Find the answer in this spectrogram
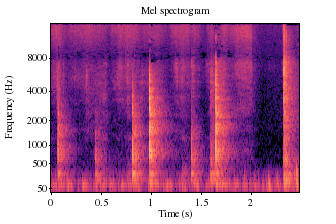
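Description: About half a dozen uneven knocks and taps on a wooden pastry board as a lump of chebakia dough is handled, the loudest about a second in.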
